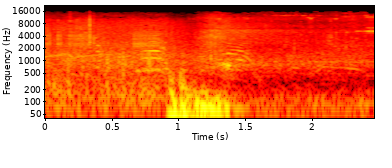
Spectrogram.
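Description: A large winged creature lands with a heavy thump.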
